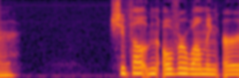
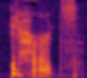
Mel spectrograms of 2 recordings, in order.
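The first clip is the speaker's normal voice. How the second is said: pained whisper; 2 semitones higher, 7 dB quieter than usual. Acted. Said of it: "she groaned".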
